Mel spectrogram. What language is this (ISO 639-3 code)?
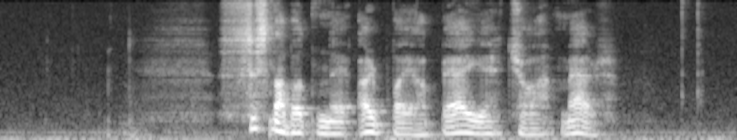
fao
